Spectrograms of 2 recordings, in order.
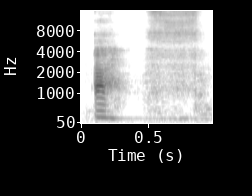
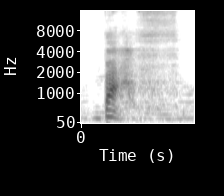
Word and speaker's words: bath: Now you could try bath, but there's a sound in the middle that sounds like ah, and it's not. So you might have to say bath, bath.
